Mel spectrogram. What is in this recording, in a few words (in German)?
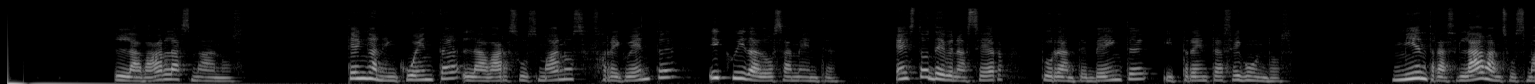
Spanisch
